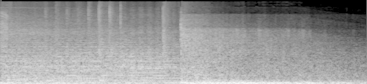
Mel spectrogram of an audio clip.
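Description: A cannon booms as a shell is fired on a crowd in Paris, one deep, loud blast that rolls out into a heavy rumbling tail and fades.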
